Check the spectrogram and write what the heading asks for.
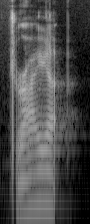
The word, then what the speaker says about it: dry up: talk about dry up pronunciation dry up to link the vowel I try to the short uh and up we need a sound in the middle yeah dry dry up dry up dry up means to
